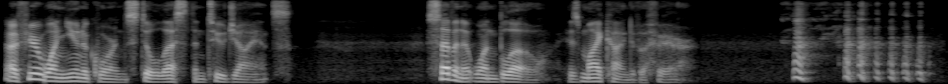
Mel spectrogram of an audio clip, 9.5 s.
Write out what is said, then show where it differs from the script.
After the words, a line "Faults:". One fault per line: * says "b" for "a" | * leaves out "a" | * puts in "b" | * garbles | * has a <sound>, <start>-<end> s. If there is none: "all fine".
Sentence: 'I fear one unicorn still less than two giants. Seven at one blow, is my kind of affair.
'I fear one unicorn still less than two giants. Seven at one blow, is my kind of affair.
Faults:
* has a laugh, 7.8-9.4 s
